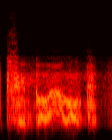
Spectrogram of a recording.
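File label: Hungarian bomb success mood low, speech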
